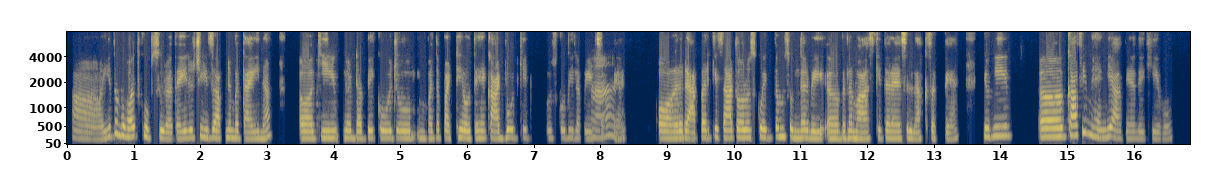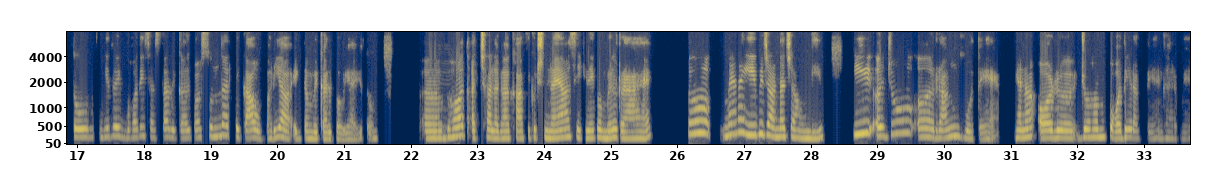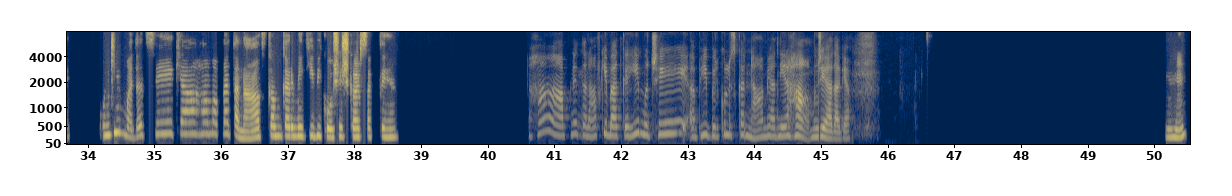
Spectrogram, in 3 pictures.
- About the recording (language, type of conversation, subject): Hindi, podcast, रंग, पौधों और रोशनी की मदद से घर को अधिक आरामदायक बनाने के सरल उपाय क्या हैं?
- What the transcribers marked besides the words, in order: static; in English: "कार्ड बोर्ड"; in English: "रैपर"; in English: "वास"; distorted speech; other background noise; tapping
